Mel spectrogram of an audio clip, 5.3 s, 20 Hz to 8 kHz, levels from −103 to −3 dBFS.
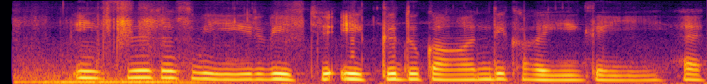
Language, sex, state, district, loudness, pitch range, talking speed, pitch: Punjabi, female, Punjab, Kapurthala, -15 LUFS, 130-195 Hz, 90 wpm, 180 Hz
